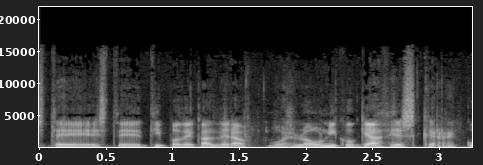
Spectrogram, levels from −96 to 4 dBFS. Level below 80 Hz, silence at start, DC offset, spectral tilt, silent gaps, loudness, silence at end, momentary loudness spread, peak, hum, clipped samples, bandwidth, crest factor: -52 dBFS; 0 s; under 0.1%; -4.5 dB/octave; none; -25 LUFS; 0 s; 6 LU; -4 dBFS; none; under 0.1%; 16 kHz; 22 dB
